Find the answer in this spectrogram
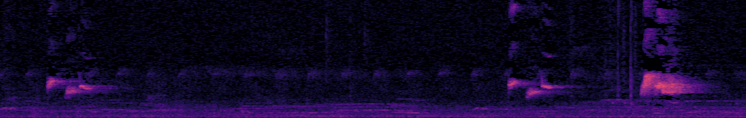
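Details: Thai red-whiskered bulbul song for teaching young birds to sing: a short whistled phrase, a long pause of about four seconds, then two more phrases, the last loud, rich and bubbly.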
